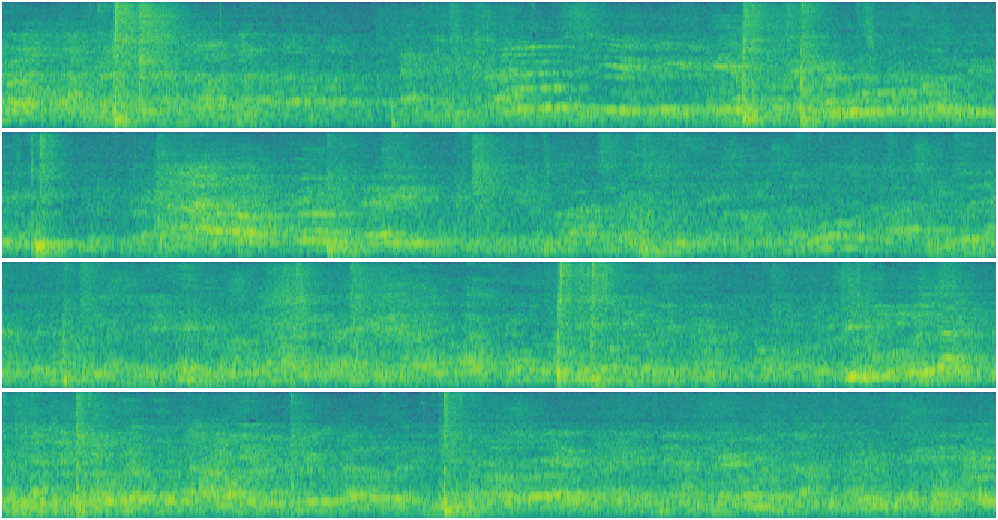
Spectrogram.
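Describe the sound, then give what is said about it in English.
Chairs are put up onto tables at the end of the night with a string of sharp, irregular wooden clunks and knocks, over a steady murmur of voices and room noise. “Y'all wondering what I'm doing right now? I'm putting up chairs.”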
